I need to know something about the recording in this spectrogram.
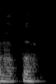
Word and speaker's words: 낫다: 받는 것이 주는 것보다 낫다. 나보다 남을 사랑하는 것이 더 낫게 여겨라. 이거죠. 예. 이때 낫다는 발음이 중요합니다. 낫다. 액센트가 중요하죠. 받침입니다. 받침. 지읒 받침 아닙니다. 시읒 받침입니다.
